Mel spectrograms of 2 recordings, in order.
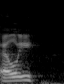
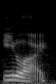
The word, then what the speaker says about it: Eli: Took me a long ass time to realize that the name with E-L-I, it's not pronounced Ellie, it's pronounced Eli. Eli.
